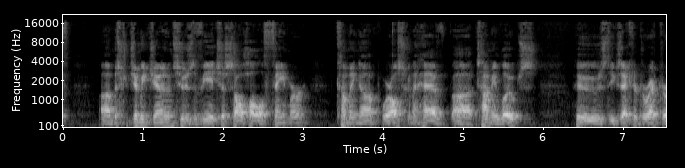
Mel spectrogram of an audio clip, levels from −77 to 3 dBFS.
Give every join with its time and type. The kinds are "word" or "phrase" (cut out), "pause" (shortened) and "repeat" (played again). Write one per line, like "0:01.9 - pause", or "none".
none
